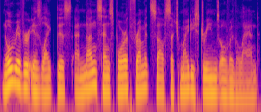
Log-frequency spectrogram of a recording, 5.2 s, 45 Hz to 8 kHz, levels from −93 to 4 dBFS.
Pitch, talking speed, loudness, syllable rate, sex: 115 Hz, 195 wpm, -19 LUFS, 4.2 syllables/s, male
